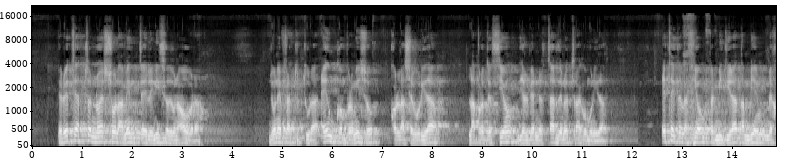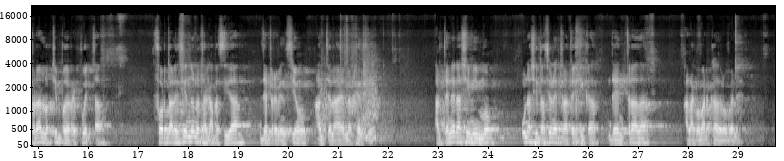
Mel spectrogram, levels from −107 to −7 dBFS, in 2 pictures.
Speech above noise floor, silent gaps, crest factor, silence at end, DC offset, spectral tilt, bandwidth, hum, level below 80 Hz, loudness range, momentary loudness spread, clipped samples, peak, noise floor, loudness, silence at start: 41 dB; none; 16 dB; 0.6 s; under 0.1%; -6.5 dB/octave; 16.5 kHz; none; -54 dBFS; 3 LU; 9 LU; under 0.1%; -6 dBFS; -61 dBFS; -21 LUFS; 0.5 s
